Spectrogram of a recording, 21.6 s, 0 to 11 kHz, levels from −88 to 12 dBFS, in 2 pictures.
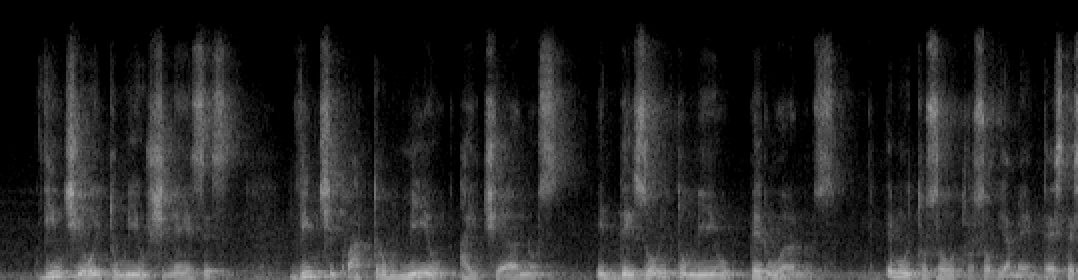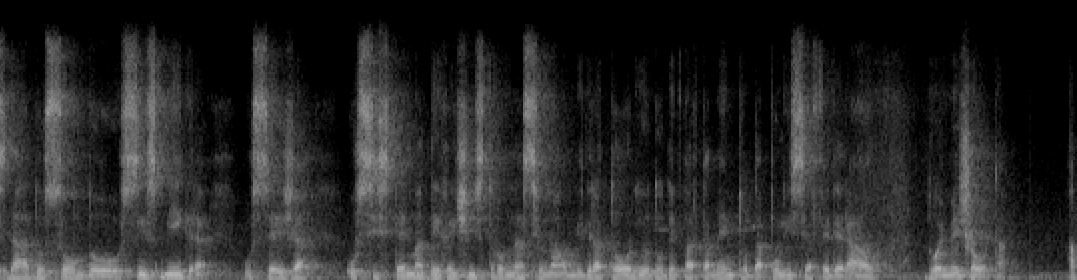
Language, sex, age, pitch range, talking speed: Portuguese, male, 60-79, 110-130 Hz, 95 wpm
